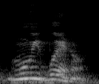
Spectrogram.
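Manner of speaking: usual speaking voice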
